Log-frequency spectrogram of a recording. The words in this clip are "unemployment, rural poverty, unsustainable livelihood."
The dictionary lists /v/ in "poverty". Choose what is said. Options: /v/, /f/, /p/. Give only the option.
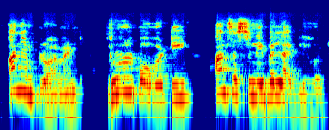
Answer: /v/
